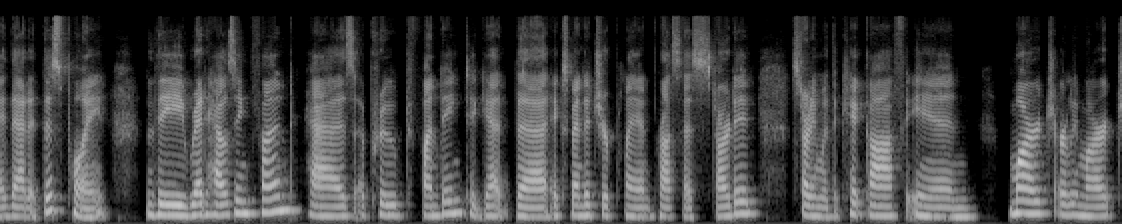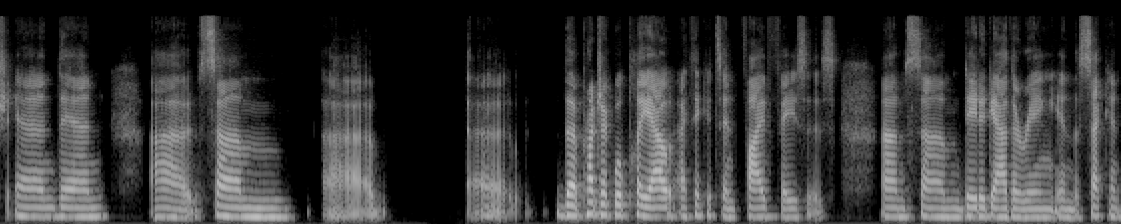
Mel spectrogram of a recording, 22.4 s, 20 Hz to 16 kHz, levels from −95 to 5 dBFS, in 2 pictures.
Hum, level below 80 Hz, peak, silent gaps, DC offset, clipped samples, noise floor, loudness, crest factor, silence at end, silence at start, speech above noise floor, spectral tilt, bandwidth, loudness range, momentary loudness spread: none; -72 dBFS; -4 dBFS; none; under 0.1%; under 0.1%; -85 dBFS; -26 LUFS; 22 dB; 0 s; 0 s; 59 dB; -5 dB/octave; 12.5 kHz; 4 LU; 12 LU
